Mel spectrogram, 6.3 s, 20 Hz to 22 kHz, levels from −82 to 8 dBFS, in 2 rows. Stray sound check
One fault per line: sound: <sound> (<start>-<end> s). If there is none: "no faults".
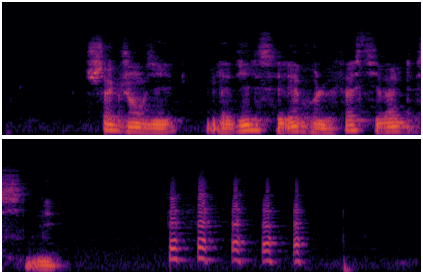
sound: laugh (4.4-5.5 s)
